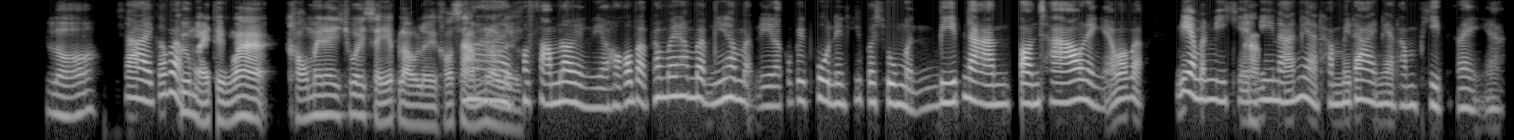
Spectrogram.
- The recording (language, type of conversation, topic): Thai, podcast, คุณจัดการกับความกลัวเมื่อต้องพูดความจริงอย่างไร?
- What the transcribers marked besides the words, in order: in English: "บรีฟ"; tapping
